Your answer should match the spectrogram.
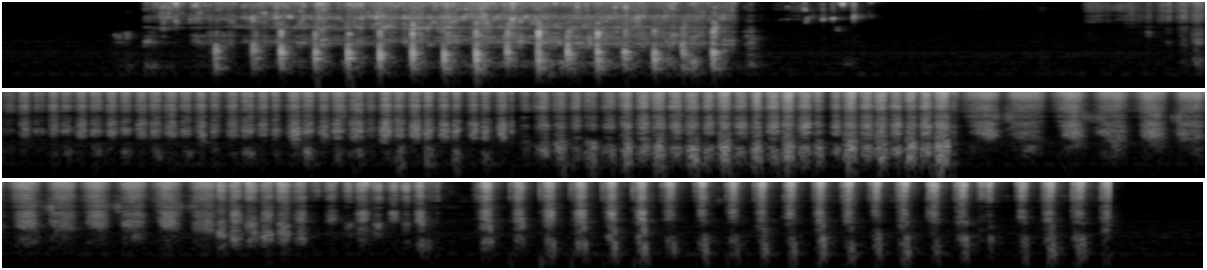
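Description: A small stiff-bristled brush scrubbing rusty steel vise parts in rapid back-and-forth strokes, about four a second, scouring off rust. The scrubbing comes in three long runs with short pauses between them.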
